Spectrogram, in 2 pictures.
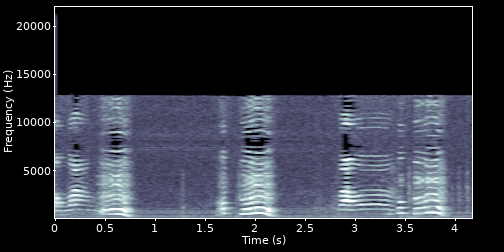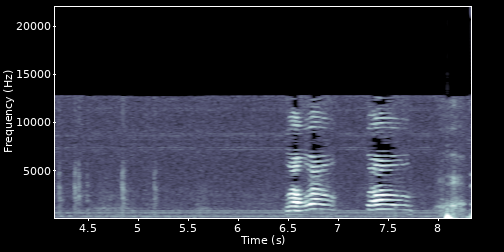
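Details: Indoor pet cat calling in bursts: three or four arched meows, a pause of several seconds, then another quick pair and a final low cry, with a person talking softly nearby.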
